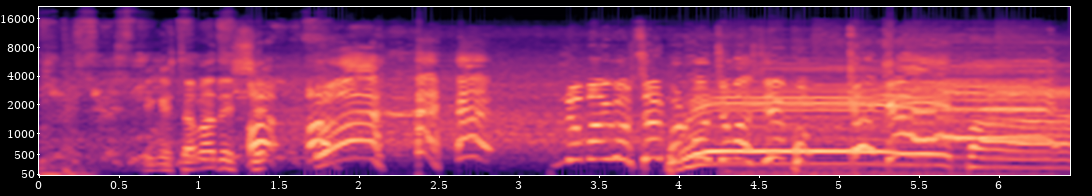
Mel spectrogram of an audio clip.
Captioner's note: laugh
